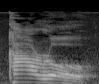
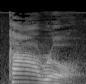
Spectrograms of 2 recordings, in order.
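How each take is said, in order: Both takes have the same delivery.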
